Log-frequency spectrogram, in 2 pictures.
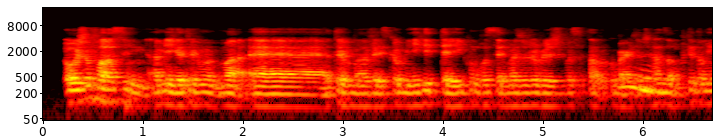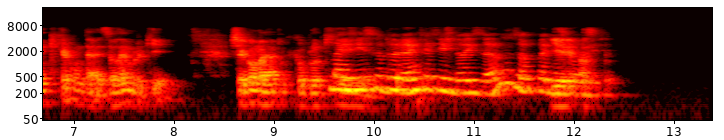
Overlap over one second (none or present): none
